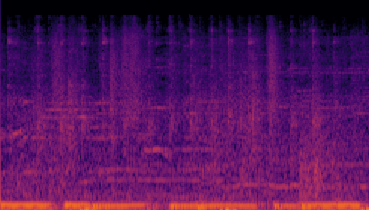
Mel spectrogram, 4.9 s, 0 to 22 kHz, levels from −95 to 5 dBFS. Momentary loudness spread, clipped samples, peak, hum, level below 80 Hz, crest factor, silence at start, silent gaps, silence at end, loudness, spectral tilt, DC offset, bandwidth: 6 LU; under 0.1%; -22 dBFS; none; -42 dBFS; 12 dB; 0 s; none; 0 s; -36 LUFS; -5.5 dB/octave; under 0.1%; 15.5 kHz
